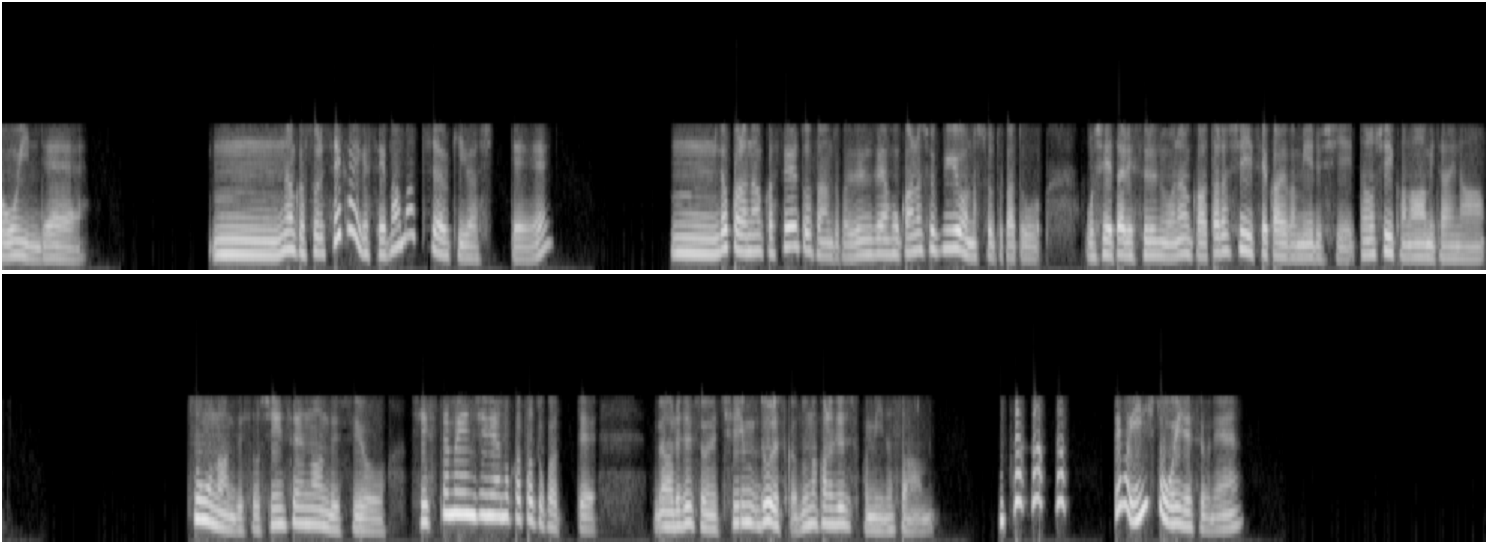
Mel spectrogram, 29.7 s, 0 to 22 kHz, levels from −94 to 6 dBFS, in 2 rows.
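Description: This speech clip sounds dull and boxed-in throughout, with scratchy s sounds, harsh distortion on loud bright moments and a grainy hiss underneath. That is the Bluetooth CVSD headset codec: its one-bit, 64 kbps up-or-down coding passes nothing above 4 kHz and cannot track fast, loud changes. At 4.25 to 4.29 s a brief buzzy stutter is heard, a Bluetooth headset packet repeated in a broken run around 20 ms long, which fits several lost packets. At 18.42 s a single repeated packet leaves only a small tick.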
